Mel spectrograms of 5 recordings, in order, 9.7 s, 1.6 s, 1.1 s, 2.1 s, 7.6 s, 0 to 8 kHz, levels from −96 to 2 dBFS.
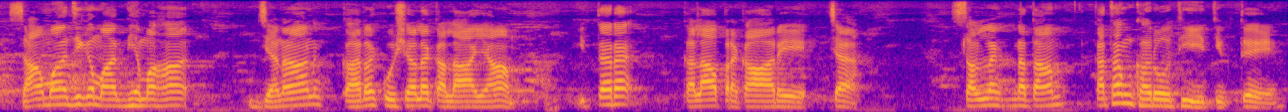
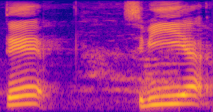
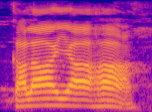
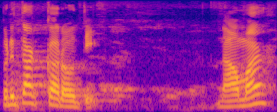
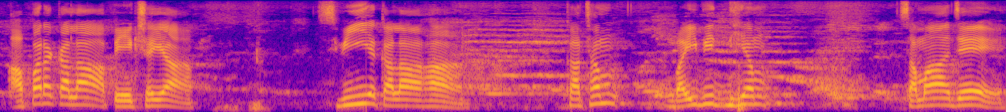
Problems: constant background noise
